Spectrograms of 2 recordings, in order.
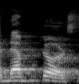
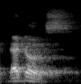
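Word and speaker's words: debtors: भले बी बोला है, डेब ऐसे बोला जाएगा, डेब्टर्स नहीं, बी साइलेंट है, डेटर्स।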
